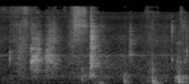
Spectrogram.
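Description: Small dog panting in quick soft breaths mixed with faint whimpers, close by and quiet, in uneven bursts.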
